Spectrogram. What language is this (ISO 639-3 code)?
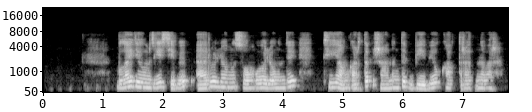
kaz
